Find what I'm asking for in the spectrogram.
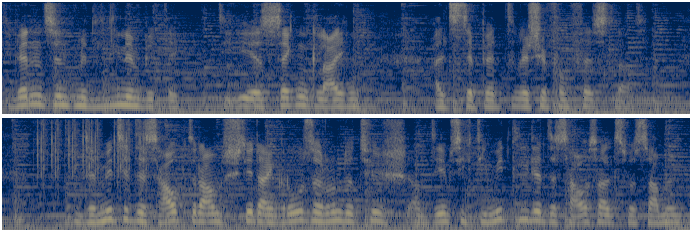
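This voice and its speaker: A man hosting a game playthrough, reading in-game books aloud with small slips he corrects. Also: on the high side. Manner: reads narration steadily, with small slips and self-corrections. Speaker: let's play host.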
